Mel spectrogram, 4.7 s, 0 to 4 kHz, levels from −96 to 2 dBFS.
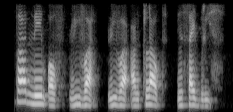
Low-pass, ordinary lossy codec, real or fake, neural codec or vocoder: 3.6 kHz; none; real; none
